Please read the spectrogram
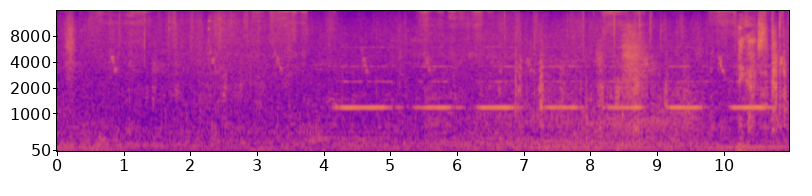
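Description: A vehicle's reversing alarm, starting about four seconds in: a steady high-pitched beep repeating a little faster than once a second over a low engine hum.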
